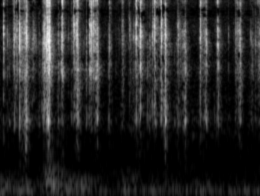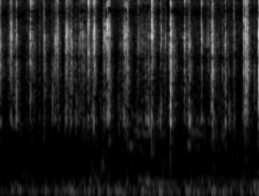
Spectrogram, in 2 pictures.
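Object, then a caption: Cardboard chocolate box. An unopened Lindt Swiss Classic flat cardboard chocolate box is held and then laid on a wooden table while long nails tap and scratch its edge and front. A rapid, steady run of short, dry clicks with bright, high scratchy texture sounds over a faint low rumble, each tap dying away almost at once.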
